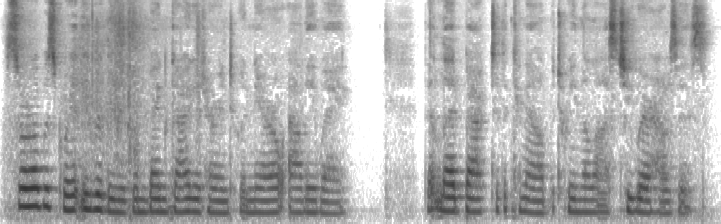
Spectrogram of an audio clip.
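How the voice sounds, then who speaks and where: A soft-spoken woman narrating a bedtime story in an ASMR style. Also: fairly low pitch, steady tone, brisk, a little hiss or hum, low-quality recording.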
